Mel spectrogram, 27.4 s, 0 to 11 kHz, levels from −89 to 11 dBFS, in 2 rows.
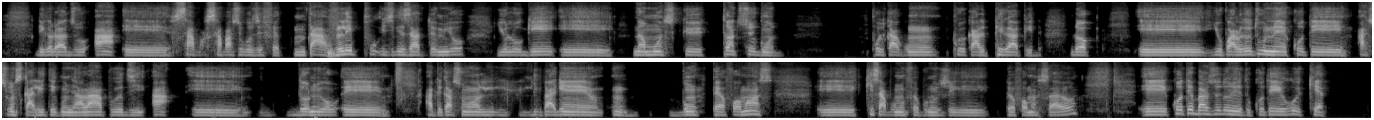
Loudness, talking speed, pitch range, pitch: -24 LUFS, 170 wpm, 120-140 Hz, 130 Hz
